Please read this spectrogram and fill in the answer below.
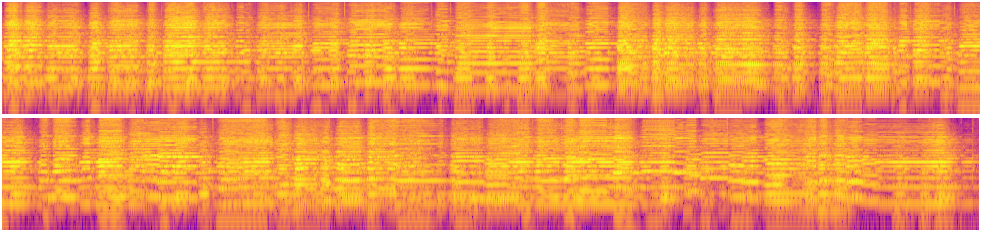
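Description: Titano piano accordion played: an improvised melody on the right-hand keyboard over Stradella bass buttons sounding C, G and F major chords, with short bass notes on a steady beat.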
